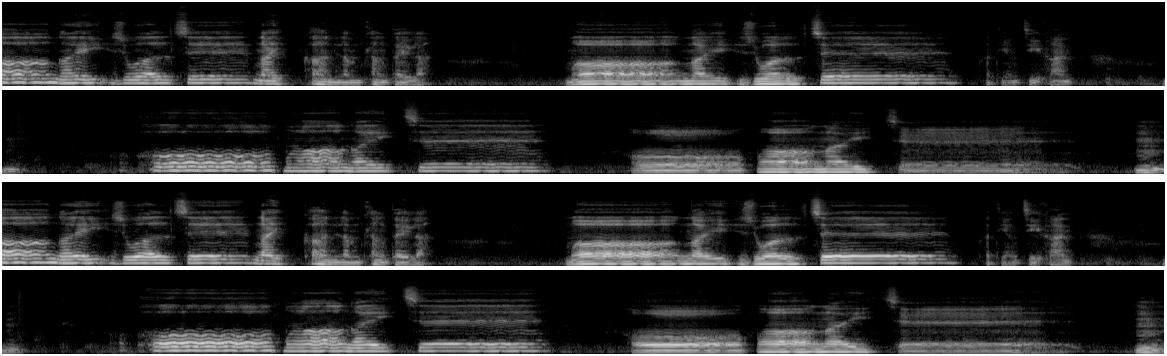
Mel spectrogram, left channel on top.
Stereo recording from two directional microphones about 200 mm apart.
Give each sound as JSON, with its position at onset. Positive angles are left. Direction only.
{"t": 0.0, "sound": "mantra", "side_deg": -30}
{"t": 5.6, "sound": "mantra", "side_deg": -35}
{"t": 13.1, "sound": "mantra", "side_deg": -35}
